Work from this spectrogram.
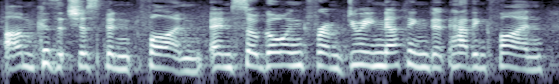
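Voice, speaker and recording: A woman's voice: a little high, fairly even intonation, normal speed, a bit bright. Scratchy-voiced giggly young woman. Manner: giggly, rambling, frequent laughs and swearing. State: scratchy just-woken voice. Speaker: YouTuber. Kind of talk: casual vlog chat.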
